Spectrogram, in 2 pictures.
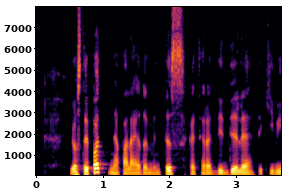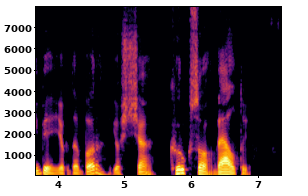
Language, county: Lithuanian, Vilnius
